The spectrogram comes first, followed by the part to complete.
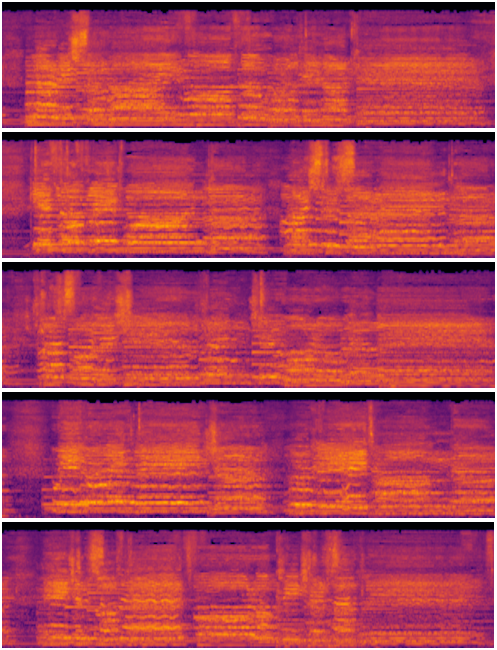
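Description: Mixed choir of men's and women's voices singing a hymn with keyboard accompaniment, line by line with short breaks between the phrases.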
